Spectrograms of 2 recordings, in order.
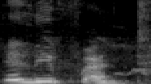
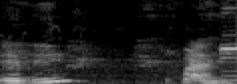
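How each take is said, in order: First: Said in the usual way. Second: elephant very slow and higher, cut as e-li, fant; syllable by syllable. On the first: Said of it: "ট্রাইসিলেবেল কি দেখো?". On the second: Shown as a demonstration. Teacher slashing the word for pupils, elephant slowly split. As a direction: slice elephant into beats with a clear gap. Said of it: "আমি যদি এটা slash করে দিই".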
